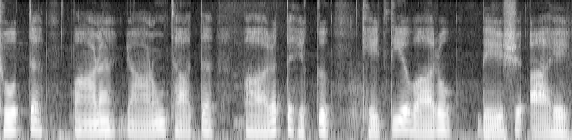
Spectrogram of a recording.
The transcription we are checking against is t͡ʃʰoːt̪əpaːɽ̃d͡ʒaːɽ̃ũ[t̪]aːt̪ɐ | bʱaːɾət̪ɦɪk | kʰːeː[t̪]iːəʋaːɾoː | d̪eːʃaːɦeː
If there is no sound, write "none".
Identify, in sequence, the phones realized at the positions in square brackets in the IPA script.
t̪ʰ, t̪

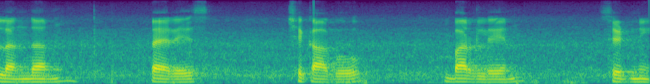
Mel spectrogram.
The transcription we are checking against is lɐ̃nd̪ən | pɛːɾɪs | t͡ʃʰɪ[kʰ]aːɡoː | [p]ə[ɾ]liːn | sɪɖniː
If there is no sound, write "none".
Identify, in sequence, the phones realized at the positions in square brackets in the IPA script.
k, b, ɾ

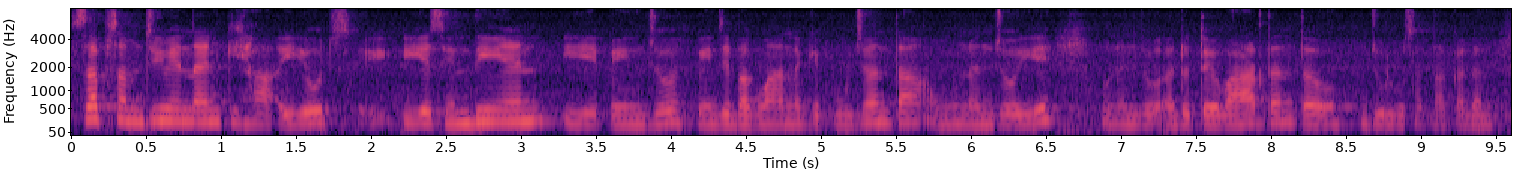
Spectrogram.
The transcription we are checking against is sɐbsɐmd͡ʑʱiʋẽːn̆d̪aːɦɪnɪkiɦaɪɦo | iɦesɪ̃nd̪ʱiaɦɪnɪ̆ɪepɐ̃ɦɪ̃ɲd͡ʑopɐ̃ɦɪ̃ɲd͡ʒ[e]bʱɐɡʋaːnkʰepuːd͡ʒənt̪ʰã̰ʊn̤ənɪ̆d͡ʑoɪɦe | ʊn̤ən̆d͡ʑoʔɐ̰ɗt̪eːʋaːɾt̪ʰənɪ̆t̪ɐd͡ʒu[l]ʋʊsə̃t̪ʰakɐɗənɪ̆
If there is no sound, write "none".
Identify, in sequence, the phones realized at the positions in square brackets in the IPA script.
e, l

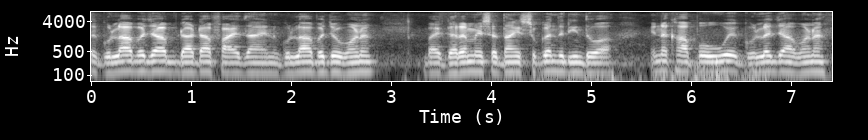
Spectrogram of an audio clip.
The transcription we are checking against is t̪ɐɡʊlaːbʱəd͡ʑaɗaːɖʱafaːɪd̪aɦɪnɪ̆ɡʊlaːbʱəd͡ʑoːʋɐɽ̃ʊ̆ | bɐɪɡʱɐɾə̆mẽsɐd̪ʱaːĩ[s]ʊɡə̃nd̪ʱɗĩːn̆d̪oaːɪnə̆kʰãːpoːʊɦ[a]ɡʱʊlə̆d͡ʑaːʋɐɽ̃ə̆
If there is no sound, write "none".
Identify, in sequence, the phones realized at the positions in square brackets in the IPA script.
s, e

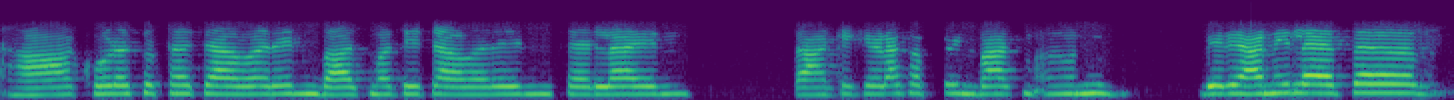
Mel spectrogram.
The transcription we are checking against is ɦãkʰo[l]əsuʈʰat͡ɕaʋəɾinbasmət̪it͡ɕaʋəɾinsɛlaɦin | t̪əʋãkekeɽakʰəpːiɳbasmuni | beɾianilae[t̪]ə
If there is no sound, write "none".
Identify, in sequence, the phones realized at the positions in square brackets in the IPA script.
ɽ, t̪

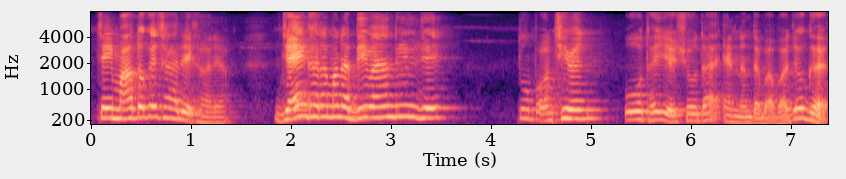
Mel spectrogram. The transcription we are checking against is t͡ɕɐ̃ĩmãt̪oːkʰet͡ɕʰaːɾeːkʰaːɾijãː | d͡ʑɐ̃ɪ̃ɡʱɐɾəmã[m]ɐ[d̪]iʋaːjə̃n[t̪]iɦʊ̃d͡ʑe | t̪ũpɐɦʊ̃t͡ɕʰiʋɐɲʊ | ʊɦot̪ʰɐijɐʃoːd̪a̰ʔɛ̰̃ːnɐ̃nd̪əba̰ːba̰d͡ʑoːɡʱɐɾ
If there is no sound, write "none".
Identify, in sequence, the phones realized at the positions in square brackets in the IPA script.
n, d̪, d̪

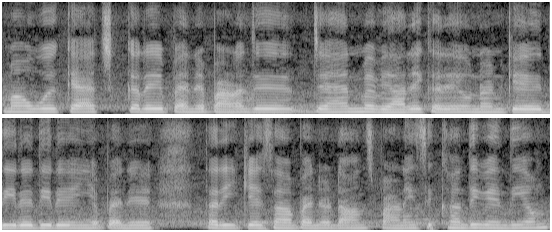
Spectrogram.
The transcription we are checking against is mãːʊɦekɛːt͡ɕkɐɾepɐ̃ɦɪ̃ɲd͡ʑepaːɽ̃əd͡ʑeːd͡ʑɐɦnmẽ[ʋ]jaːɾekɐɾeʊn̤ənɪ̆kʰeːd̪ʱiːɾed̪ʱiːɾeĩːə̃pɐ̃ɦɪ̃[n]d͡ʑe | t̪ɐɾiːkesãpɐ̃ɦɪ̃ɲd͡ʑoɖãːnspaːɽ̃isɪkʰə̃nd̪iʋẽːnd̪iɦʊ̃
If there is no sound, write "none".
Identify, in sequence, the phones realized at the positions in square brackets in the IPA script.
ʋ, ɲ

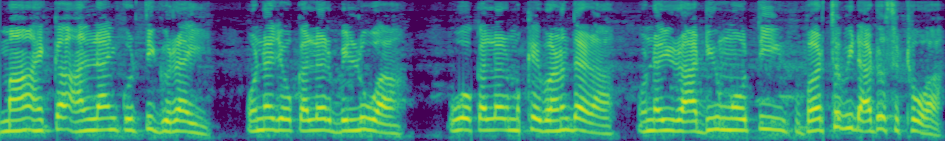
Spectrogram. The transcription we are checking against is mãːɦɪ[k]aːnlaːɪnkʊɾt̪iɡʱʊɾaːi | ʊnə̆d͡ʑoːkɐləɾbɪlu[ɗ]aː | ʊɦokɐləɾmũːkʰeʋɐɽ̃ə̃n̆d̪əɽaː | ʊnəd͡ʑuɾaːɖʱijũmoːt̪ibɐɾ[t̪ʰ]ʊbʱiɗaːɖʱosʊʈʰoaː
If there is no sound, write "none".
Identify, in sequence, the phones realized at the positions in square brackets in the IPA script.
k, none, t̪ʰ

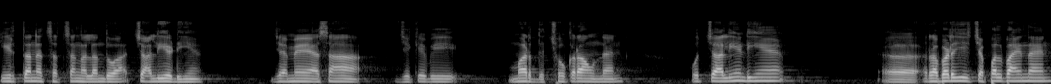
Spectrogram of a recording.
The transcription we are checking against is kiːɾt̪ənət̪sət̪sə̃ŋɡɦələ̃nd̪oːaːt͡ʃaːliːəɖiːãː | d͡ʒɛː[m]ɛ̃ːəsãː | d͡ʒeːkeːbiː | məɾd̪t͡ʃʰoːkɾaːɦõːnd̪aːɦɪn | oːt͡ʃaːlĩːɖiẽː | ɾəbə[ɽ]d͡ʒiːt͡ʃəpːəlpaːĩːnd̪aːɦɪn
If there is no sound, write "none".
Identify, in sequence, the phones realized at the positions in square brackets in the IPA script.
m, ɽ

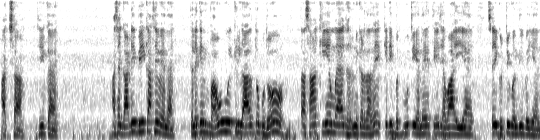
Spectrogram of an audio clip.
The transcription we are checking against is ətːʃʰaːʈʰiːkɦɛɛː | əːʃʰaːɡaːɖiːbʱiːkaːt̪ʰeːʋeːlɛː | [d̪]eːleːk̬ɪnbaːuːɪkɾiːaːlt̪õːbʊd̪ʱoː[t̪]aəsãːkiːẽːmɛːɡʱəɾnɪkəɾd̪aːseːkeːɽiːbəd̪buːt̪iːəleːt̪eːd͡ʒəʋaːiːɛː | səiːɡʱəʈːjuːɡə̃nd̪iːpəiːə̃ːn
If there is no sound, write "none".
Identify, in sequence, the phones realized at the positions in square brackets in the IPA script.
t̪, t̪

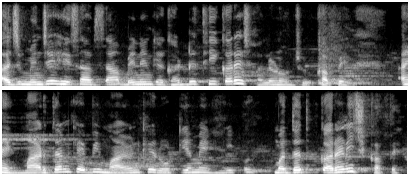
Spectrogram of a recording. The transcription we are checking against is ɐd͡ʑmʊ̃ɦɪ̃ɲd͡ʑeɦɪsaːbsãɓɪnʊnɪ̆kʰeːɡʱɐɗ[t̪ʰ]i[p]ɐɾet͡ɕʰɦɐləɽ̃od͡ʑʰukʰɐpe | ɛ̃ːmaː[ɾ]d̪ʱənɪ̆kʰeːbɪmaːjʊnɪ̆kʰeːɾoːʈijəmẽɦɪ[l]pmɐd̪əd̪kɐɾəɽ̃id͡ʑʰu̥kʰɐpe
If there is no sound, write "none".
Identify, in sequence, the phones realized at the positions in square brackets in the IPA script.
t̪ʰ, k, ɾ, l

